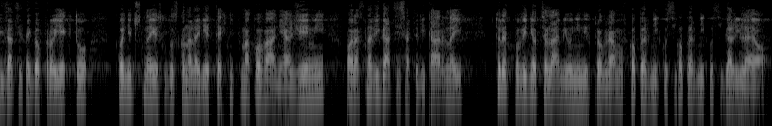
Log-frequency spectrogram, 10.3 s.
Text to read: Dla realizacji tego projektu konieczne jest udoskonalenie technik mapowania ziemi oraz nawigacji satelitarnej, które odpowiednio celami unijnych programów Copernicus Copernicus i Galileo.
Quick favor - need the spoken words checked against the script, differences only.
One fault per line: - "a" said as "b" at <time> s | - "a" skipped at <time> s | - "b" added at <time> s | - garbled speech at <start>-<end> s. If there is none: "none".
none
